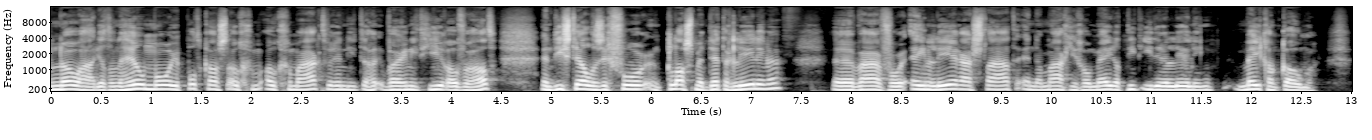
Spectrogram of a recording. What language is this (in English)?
Dutch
